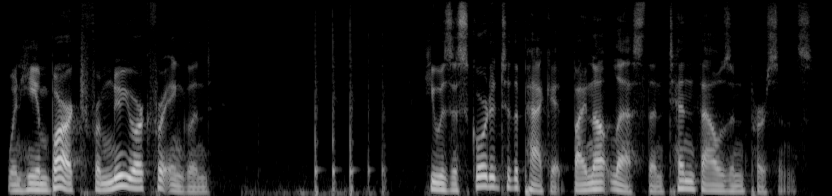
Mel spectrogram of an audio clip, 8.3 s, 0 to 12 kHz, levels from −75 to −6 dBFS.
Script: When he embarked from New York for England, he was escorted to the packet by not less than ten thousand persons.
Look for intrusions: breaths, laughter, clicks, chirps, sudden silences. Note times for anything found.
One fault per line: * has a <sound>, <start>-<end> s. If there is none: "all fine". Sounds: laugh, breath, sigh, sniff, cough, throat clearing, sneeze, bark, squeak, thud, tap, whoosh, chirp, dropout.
* has a tap, 2.4-4.0 s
